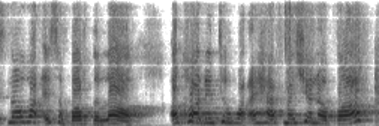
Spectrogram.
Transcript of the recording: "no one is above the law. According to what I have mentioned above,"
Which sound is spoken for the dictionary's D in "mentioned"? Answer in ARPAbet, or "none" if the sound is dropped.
none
